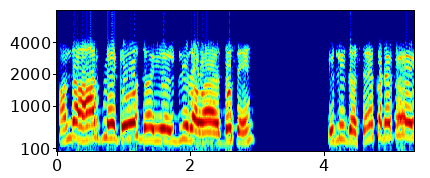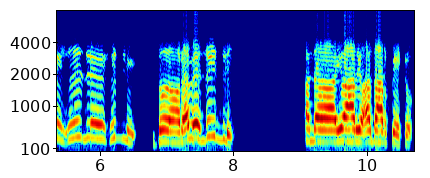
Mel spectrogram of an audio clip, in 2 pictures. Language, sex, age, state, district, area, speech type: Kannada, female, 60+, Karnataka, Uttara Kannada, rural, conversation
